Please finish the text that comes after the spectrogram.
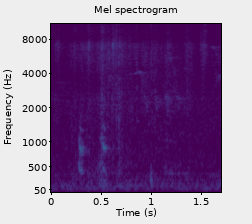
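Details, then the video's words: Roosters and hens making noise on a chicken farm: two sharp, short clucks in quick succession, then fainter scattered calls over a low background hum. "Moment of the sound of a chicken farm, roosters and hens making noise"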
